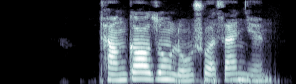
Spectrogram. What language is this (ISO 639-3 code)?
zho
